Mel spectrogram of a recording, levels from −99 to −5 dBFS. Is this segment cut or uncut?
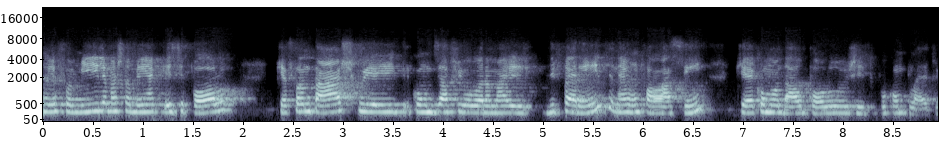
uncut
